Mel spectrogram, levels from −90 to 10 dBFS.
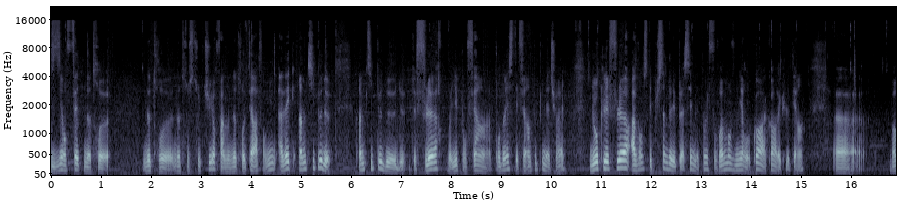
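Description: At 1.35 s, the real background drops out for 400 ms, until 1.75 s. Comfort noise in place of the background fills the gap: a steady, featureless hiss, about 2 dB quieter. The likely cause is Opus discontinuous transmission pausing during a quiet stretch.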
